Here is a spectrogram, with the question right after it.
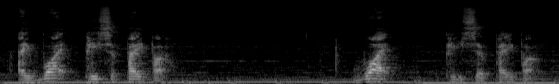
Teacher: if one word ends with a T sound and the next word begins with a P sound, then the T sound is not pronounced. There's a slight pause where the sound was, where the T sound was.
